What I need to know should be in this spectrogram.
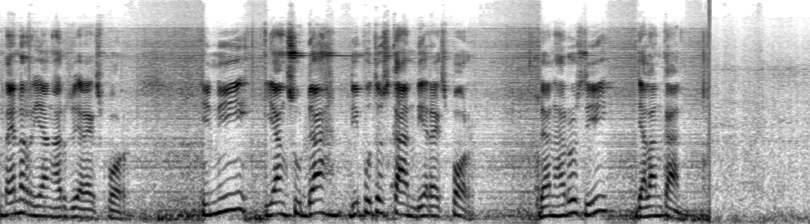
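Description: A man speaks firmly into a microphone.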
